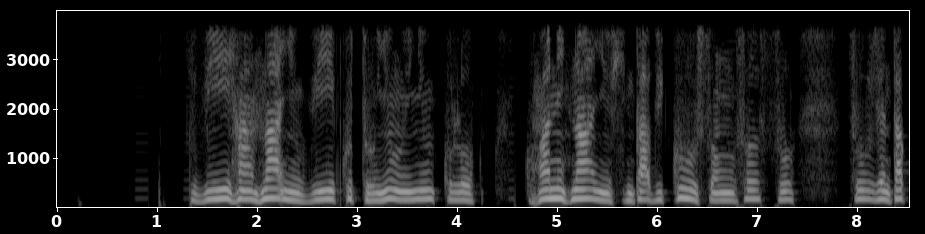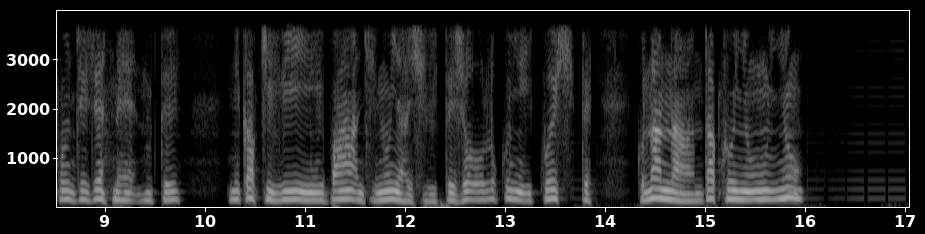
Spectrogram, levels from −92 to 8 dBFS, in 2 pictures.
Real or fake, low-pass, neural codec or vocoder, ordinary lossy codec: real; 3.6 kHz; none; none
